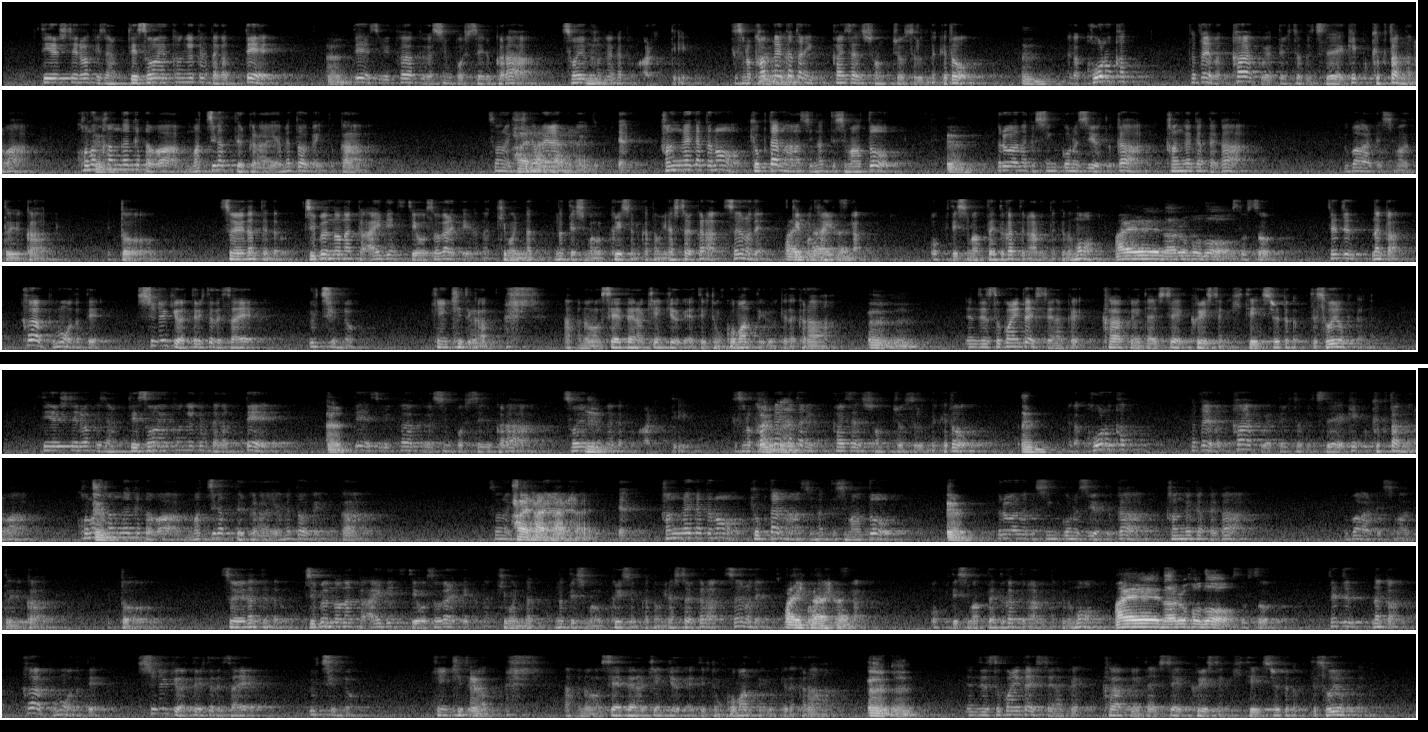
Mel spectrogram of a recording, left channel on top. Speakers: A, on the left; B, on the right.
A: 否定してるわけじゃなくて、そういう考え方があって、
B: うん、
A: で、それ科学が進歩しているから、そういう考え方もあるっていう。
B: うん、うん、
A: その考え方に関して尊重するんだけど、
B: うん、うん、
A: なんかこのか、例えば科学をやってる人たちで結構極端なのは、この考え方は間違ってるからやめた方がいいとか、
B: うん。
A: そういうの広めない方がいいとかみたいな考え方の極端な話になってしまうと、
B: はいはいはいはい。うん。
A: それはなんか信仰の自由とか考え方が奪われてしまうというか、えっと、そういう、なんて言うんだろう。自分のなんかアイデンティティをそがれているような気分にな、なってしまうクリスチャンの方もいらっしゃるから、そういうので結構対立が
B: はいはいはい。
A: 起きてしまったりとかっていうのはあるんだけども、
B: あえー、なるほど。
A: そうそうそう。全然なんか科学もだって宗教やってる人でさえ宇宙の研究とか、
B: うん、
A: <laughs> あの、生態の研究とかやってる人も5万といるわけだから、
B: うん、うん、
A: 全然そこに対してなんか科学に対してクリスチャンが否定するとかってそういうわけではない。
